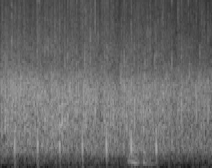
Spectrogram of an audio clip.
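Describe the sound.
Warm applause from a church fellowship gathering welcoming a guest, a steady wash of many hands clapping that holds at an even, fairly loud level from start to finish.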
